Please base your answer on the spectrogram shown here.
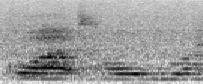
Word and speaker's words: gouache: Guap, it's one syllable.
